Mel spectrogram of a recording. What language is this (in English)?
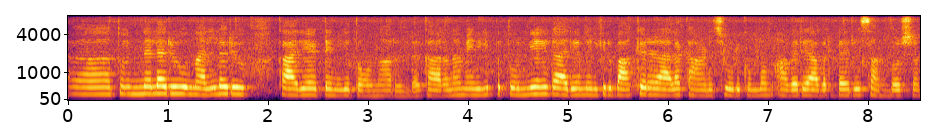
Malayalam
